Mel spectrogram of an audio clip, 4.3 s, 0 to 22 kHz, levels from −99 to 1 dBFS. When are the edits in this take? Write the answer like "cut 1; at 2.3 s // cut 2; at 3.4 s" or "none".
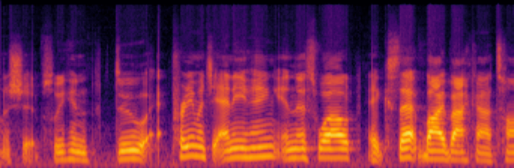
cut 1; at 1.1 s // cut 2; at 3.1 s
